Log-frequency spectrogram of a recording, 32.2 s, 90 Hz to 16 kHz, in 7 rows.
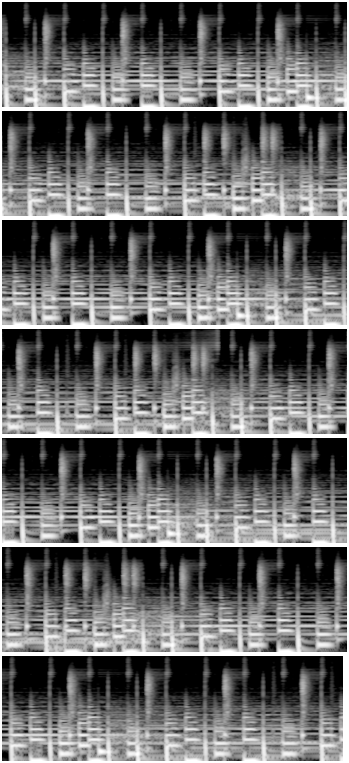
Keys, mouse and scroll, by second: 23.9-29.2 drag, 27.7 m.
